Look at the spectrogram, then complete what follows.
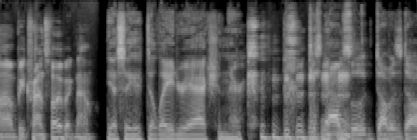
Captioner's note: laughs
